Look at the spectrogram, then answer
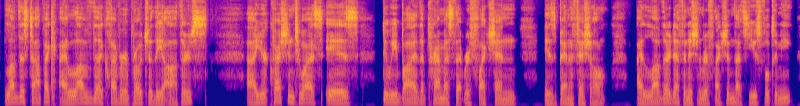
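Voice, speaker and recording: A man co-hosting a podcast, a physician, hoarse from a virus and talking in an enthusiastic, joking way. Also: on the low side, fairly even intonation, normal speed, fairly bright tone, no room sound.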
